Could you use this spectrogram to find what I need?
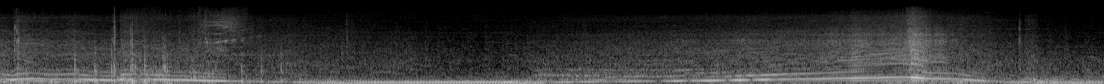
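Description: A sports car engine idles, then revs up and down.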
